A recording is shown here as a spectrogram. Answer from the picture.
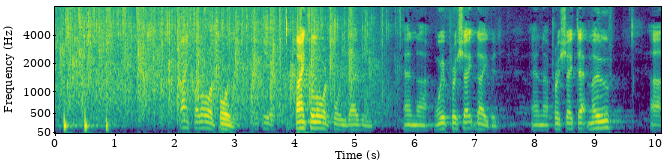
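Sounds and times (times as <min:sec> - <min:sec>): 
audience clapping: 0:00.0 - 0:05.9
speech: 0:02.1 - 0:10.0.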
